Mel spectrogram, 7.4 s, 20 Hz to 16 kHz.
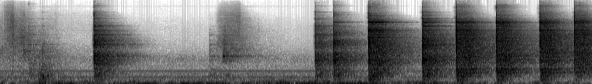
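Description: Sharp metallic hammer blows strike freeze plugs on a Ford 302 small-block V8 engine block, a few scattered hits at first, then a steady run of evenly spaced, loud, ringing knocks, with no talking.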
